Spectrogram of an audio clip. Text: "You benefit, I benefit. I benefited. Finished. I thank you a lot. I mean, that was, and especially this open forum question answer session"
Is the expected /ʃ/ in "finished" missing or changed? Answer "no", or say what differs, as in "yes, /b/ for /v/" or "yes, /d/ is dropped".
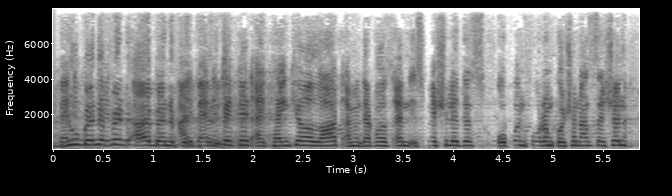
yes, /ʃ/ is dropped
